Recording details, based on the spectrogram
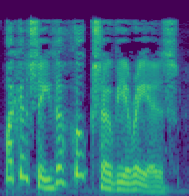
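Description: A man's voice: mid-range voice, huge pitch swings, brisk, pushed and bright, dry recording, lo-fi sound, voice pushed up, exaggerated voice. A man voicing a wary, sarcastic, put-upon wizard with a dry manner in a storybook reading. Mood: dry, probing. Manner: dry, sardonic.

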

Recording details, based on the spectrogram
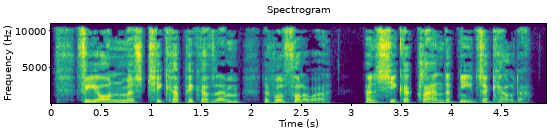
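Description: Brief: man doing an old fairy matriarch, raised pitch, slow, dry close sound. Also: wildly swooping pitch, dry recording. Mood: stern. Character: tiny old dying fairy clan mother, commanding.

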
